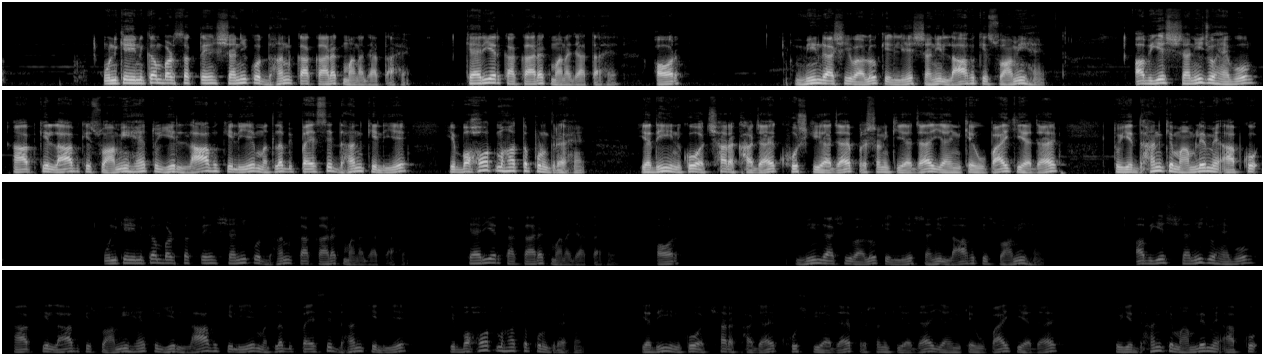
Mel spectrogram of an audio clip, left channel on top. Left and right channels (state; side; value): quieter; right; 27.6 dB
